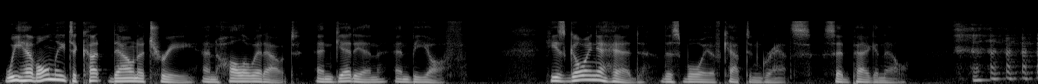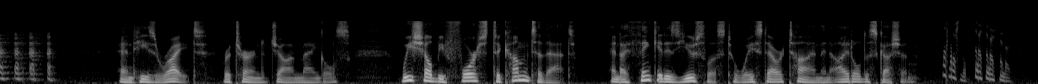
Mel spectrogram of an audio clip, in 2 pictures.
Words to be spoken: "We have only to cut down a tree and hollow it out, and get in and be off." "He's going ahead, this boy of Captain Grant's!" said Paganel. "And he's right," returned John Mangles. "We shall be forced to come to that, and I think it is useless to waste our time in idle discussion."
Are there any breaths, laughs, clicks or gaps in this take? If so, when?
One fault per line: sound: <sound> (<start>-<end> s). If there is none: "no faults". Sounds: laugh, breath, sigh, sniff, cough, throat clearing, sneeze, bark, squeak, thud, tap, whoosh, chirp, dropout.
sound: laugh (9.5-11.1 s)
sound: chirp (19.8-20.5 s)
